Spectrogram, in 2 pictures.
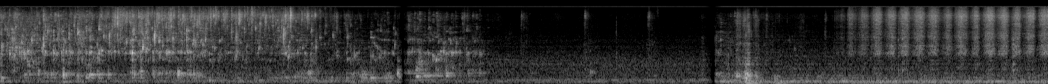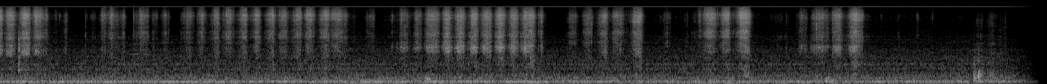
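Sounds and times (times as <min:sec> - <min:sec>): steady low hum: 0:04.6 - 0:20.9.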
